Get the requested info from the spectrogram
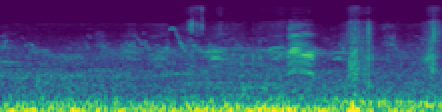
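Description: Crows cawing a few times, the clearest caw about three seconds in, over a steady low rumble.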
